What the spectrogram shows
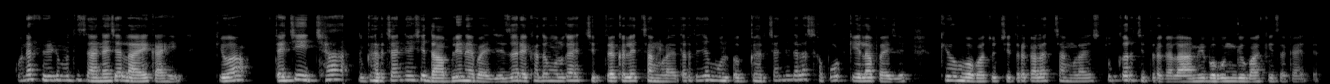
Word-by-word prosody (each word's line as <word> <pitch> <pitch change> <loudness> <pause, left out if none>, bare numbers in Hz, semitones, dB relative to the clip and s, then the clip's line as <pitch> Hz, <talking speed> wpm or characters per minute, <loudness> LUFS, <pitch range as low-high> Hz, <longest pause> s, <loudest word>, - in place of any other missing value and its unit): कोण्या 215 +6 -1
फील्डमध्ये 195 -1 -2
जाण्याच्या 165 0 +3
लायक 150 -2 +4
आहे 135 -1 0 0.4
किंवा 165 +4 +5 0.4
त्याची 175 +6 +3
इच्छा 210 +2 +1 0.3
घरच्यांनी 180 +3 +1
अशी 200 +1 +1
दाबली 150 +3 +4
नाही 170 -2 +4
पाहिजे. 140 -2 0
जर 170 +5 0
एखादा 165 +1 0
मुलगा 165 +1 0
चित्रकलेत 165 -1 +2
चांगला 150 -3 0
आहे. 140 - -4
तर 165 - -5
त्याच्या 185 +4 -3 0.5
घरच्यांनी 185 +6 -8
त्याला 215 +2 -2
सपोर्ट 190 -4 -7
केला 160 -1 +4
पाहिजे, 140 -1 -1 0.4
की 190 - -2 0.2
बाबा 150 -2 +5
तू 155 - 0
चित्रकलात 160 +1 -1
चांगला 150 -3 -5
आहेस 155 +1 -7
तू 185 - -10
कर 200 0 +2
चित्रकला. 140 -5 -1
आम्ही 140 +2 +1
बघून 150 0 +2
घेऊ 150 0 +2
बाकीचं 140 +1 -4
काय 135 - -11
ते. - - -22
160 Hz, 185 wpm, -27 LUFS, 150-180 Hz, 0.5 s, किंवा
